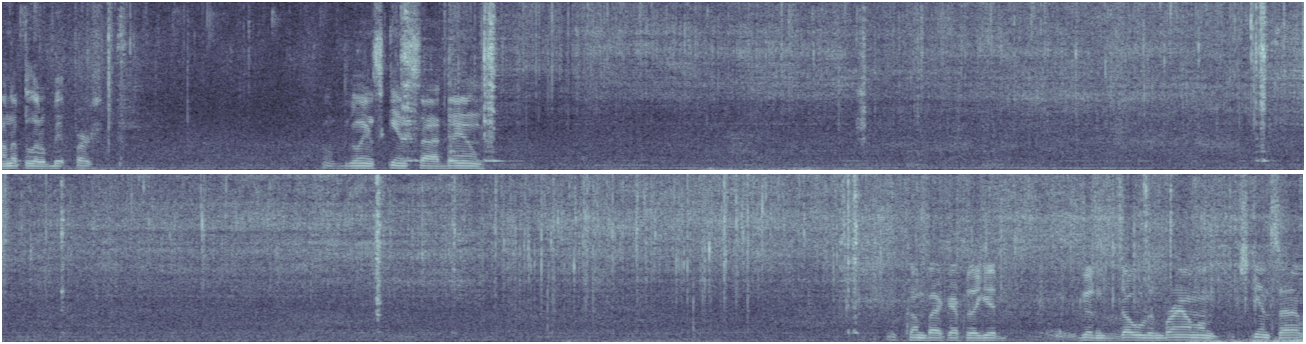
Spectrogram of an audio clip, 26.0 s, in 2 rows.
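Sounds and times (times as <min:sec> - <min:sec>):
chicken sizzling in butter: 0:03.5 - 0:26.0
metal tongs clinking on pot: 0:03.9 - 0:05.3, 0:12.5 - 0:12.8, 0:13.6 - 0:13.8.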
